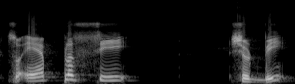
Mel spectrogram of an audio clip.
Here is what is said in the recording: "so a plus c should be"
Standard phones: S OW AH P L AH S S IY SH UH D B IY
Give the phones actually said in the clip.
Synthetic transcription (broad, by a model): S OW AH P L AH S S IY SH UH D B IY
